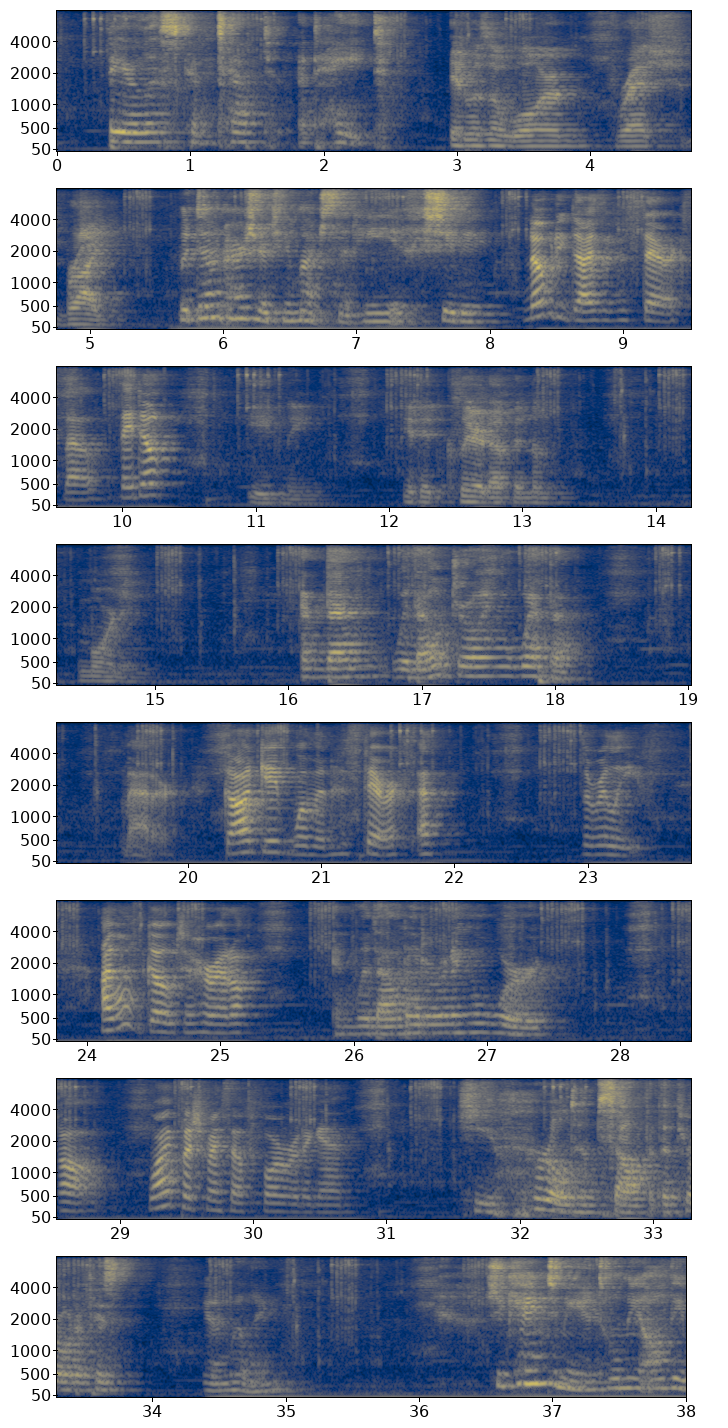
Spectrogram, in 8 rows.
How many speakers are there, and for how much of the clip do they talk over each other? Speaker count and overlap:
4, no overlap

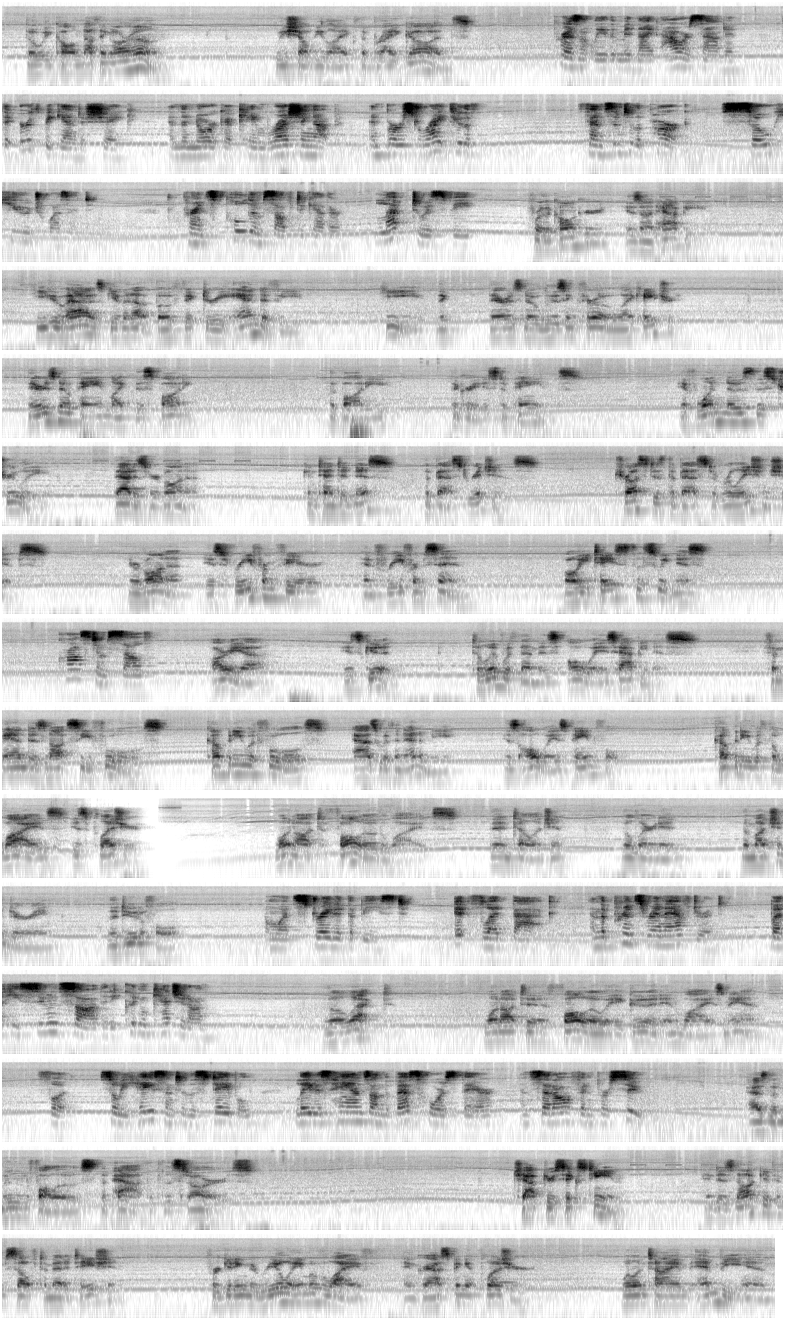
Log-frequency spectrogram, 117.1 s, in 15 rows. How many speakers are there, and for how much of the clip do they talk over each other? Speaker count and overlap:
2, no overlap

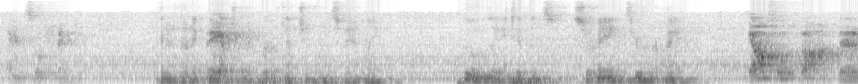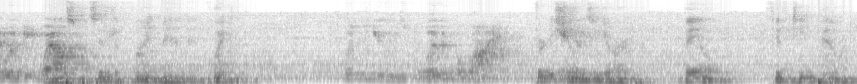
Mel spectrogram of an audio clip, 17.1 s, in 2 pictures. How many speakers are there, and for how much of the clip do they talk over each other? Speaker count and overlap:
2, about 11%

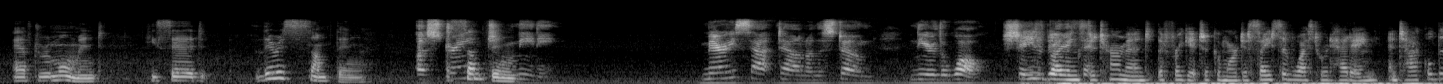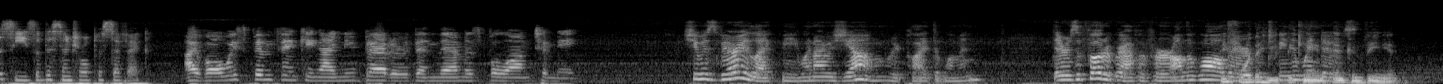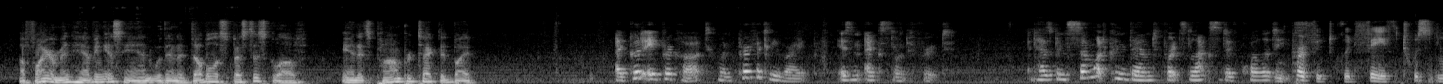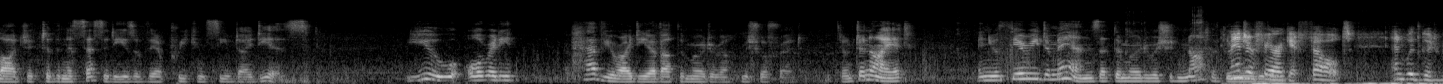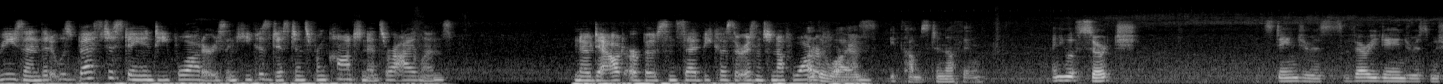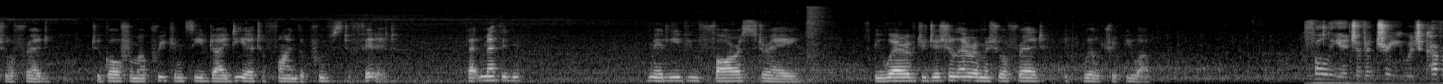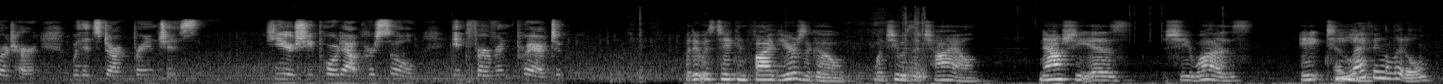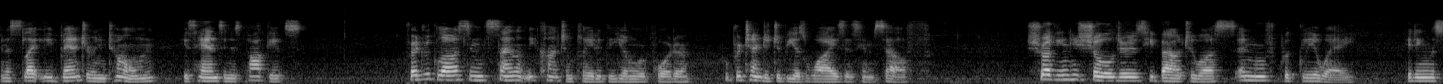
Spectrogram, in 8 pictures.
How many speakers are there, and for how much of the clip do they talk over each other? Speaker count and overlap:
7, about 5%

